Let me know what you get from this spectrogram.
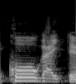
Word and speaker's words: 口蓋: 上顎のことなんですが、口の蓋と書いて口蓋と読みますね。口の中のあの天井です。天井と舌の距離が一番大きくなっている時にこのあの音が出ます。つまり大きく口を開けるっていうことは、当然舌の位置がこの天井、口蓋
